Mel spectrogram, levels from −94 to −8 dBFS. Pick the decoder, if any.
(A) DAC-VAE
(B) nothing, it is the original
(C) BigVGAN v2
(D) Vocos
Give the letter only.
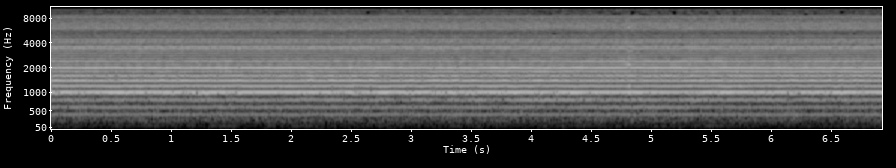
D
